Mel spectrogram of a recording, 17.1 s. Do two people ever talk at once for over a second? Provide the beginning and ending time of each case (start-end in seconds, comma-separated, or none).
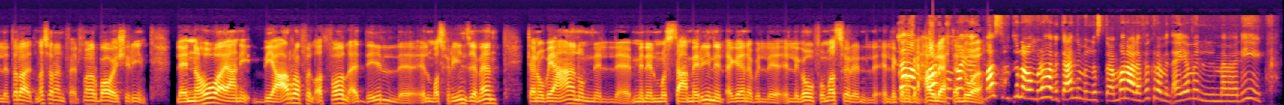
12.0-13.2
